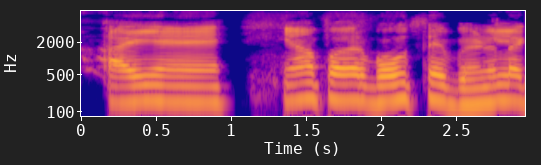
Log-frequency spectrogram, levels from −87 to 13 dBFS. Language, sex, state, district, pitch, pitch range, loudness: Hindi, male, Bihar, Lakhisarai, 160 Hz, 150-165 Hz, -13 LUFS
